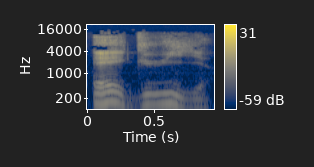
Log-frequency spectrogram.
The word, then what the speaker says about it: aiguille: le U est vraiment une lettre qui se prononce aiguille.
